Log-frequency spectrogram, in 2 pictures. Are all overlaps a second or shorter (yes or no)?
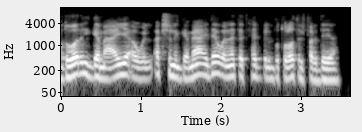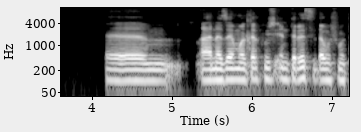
yes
